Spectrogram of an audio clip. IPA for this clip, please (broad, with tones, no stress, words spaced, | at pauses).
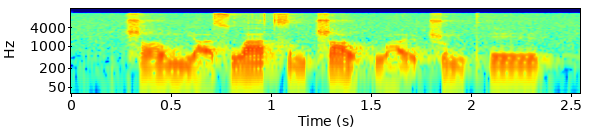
ʈ͡ʂɑ˧˥ʊ̯n̪jä̰˨˩ swä˥t͡sɤ˨ŋʈ͡ʂɑ˥˩ʊ̯ pwa̰˨˩ɪ̯ʈ͡ʂʊ˥˩ŋpʰe˥ɪ̯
